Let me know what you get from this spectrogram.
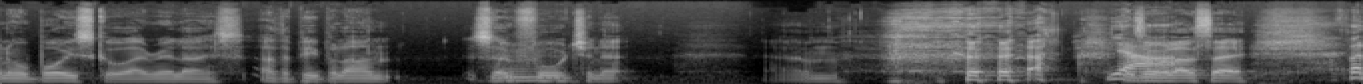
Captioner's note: laughs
